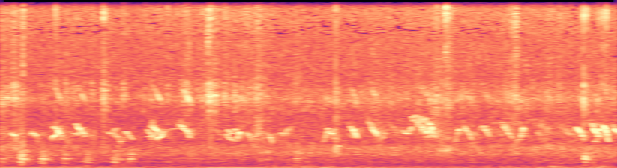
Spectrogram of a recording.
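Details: Young Javanese kampung chickens aged five days cheeping loudly and continuously, strings of high quick downward slurs from several chicks, over a strong low hum and light tapping.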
